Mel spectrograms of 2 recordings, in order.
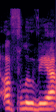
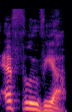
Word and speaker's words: effluvia: them uh mr g i did not say a fluvia i said effluvia effluvia which means human excrement okay there thank you it has extra syllables and mr g has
